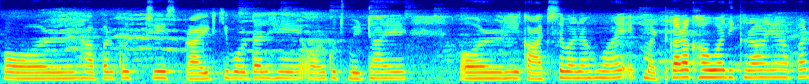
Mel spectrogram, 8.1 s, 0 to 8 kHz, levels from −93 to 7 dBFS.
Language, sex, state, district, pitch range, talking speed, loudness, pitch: Hindi, female, Madhya Pradesh, Dhar, 215-240 Hz, 205 wpm, -19 LUFS, 225 Hz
